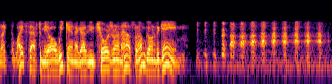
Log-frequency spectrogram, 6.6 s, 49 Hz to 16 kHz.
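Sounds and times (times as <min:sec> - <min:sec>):
speech: 0:00.0 - 0:06.1
laugh sound effect with snickering bursts: 0:03.9 - 0:06.6.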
